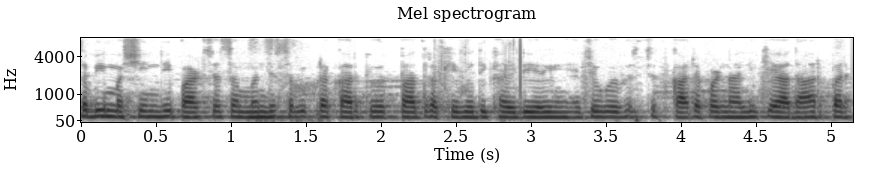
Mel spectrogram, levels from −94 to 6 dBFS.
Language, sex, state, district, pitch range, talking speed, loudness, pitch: Hindi, female, Bihar, Vaishali, 185-195 Hz, 265 wpm, -16 LUFS, 190 Hz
